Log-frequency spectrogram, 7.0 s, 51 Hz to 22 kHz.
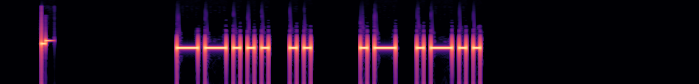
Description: Morse code, heard as a keyed tone, about 17 wpm, 700 Hz. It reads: 7I AL
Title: Winter Field Day Exchanges Encore 17wpm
